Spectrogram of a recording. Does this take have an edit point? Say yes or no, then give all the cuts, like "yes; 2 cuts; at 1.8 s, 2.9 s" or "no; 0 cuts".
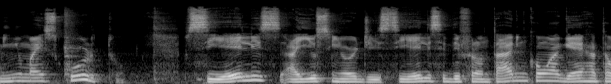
yes; 1 cut; at 1.8 s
